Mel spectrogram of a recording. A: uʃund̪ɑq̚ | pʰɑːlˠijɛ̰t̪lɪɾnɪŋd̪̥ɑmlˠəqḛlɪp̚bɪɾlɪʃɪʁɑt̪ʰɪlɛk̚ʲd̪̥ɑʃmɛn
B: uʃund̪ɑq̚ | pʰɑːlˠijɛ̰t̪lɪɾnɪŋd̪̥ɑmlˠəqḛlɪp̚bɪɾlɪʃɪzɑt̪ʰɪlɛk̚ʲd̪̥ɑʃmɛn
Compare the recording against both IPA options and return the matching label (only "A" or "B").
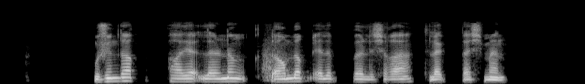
A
